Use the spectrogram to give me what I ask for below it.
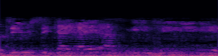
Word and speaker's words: Tuckasegee: This is the Tuckasegee River, Tuckasegee. It's spelled almost the way that it sounds.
